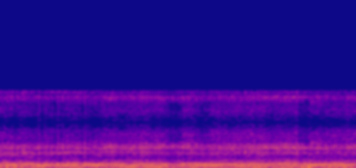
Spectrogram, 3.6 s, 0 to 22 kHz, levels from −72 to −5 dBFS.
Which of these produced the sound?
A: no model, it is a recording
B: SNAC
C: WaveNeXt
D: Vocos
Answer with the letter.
D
